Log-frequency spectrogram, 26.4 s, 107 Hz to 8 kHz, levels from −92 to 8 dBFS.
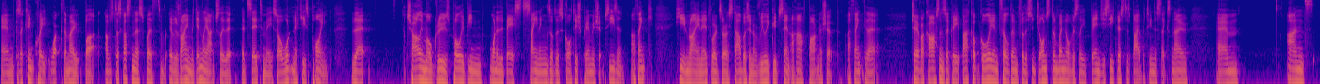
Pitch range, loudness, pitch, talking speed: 95-115 Hz, -39 LUFS, 105 Hz, 200 wpm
